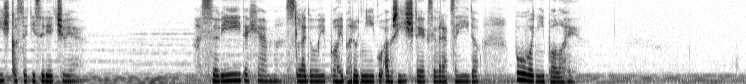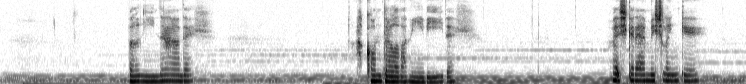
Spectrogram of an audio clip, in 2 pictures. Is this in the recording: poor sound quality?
no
